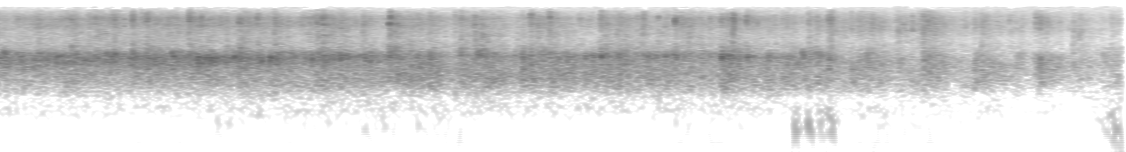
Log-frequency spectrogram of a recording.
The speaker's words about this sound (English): Amen. Can we give God a hand clap of praise for his word?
